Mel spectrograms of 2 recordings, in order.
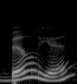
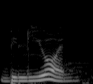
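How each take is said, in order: First: It is said the English way, without a y glide. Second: It is said the Filipino way, with a y glide. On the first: "Instead of billion" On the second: "it will become billion"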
